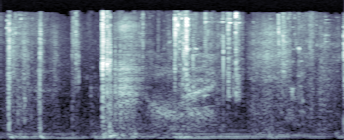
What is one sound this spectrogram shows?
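A wooden crate lid creaks open.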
